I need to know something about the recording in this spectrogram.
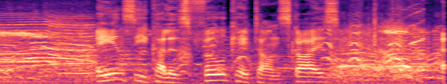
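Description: A crowd of men and women sings and chants loudly nearby.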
